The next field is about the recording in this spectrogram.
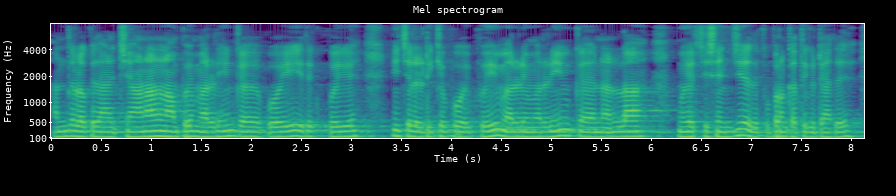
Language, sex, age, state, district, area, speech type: Tamil, male, 18-30, Tamil Nadu, Thanjavur, rural, spontaneous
